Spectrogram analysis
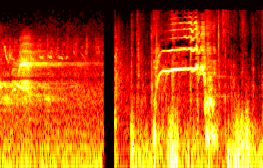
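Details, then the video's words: A horse in nature gives a high, shrill whinny. It rises sharply into a long quavering tone, then breaks and drops away. A fainter whistled tone comes before a brief cut, and dull thuds like hoofbeats sound underneath. "Realistic Horse Sounds in Nature"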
